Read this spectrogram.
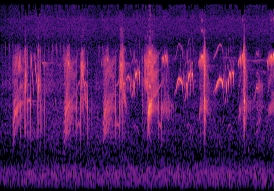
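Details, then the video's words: A Common (European) starling, a frequent mimic, sings a jumbled song of harsh rattles, clicks and creaky notes mixed with clear slurred whistles, all high-pitched and in quick bursts. "European Starling - Songs"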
